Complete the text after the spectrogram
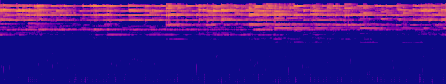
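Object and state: Metal nail chime.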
